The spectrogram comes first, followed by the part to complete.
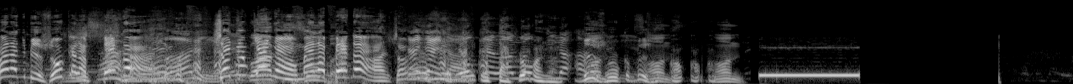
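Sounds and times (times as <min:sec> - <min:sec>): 
speech: 0:00.2 - 0:07.6
laughter: 0:00.3 - 0:07.5
telephone tone as a call is placed: 0:07.6 - 0:08.6.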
